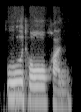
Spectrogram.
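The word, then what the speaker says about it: Ooh do hwan (우도환): Ah, so the W is not pronounced. – It is like ooh instead of woo, but sometimes you hear the W if it's like a second syllable because of the transition between the two. So ooh do hwan.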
